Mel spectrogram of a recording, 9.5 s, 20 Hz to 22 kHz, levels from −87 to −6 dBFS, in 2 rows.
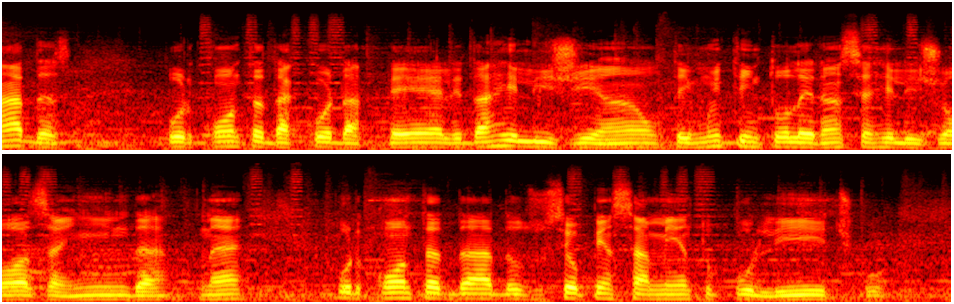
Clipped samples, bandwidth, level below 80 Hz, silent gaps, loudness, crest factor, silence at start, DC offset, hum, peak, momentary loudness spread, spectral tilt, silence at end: under 0.1%; 15 kHz; -54 dBFS; none; -27 LUFS; 20 dB; 0 s; under 0.1%; none; -8 dBFS; 7 LU; -5 dB/octave; 0 s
